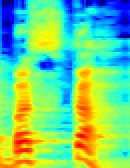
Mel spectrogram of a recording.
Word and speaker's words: بستہ: اس کے بعد ہے بستہ، بے سین زبر بس، تے زبر تہ، بستہ۔ بستہ یعنی بیگ کو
